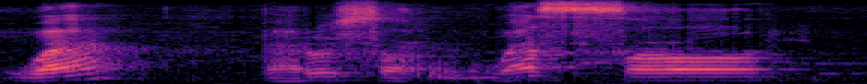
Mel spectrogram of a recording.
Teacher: uanya tetap tipis. Jangan sampai huruf wawunya ikutan tebal. Bukan wasso, tapi uanya apa namanya tipis dulu.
